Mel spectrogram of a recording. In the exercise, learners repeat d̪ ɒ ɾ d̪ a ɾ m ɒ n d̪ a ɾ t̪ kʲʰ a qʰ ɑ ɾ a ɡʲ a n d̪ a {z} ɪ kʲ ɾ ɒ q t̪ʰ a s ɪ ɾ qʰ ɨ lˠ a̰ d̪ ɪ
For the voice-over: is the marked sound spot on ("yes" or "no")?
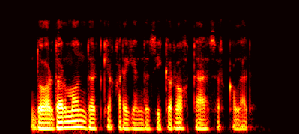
yes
